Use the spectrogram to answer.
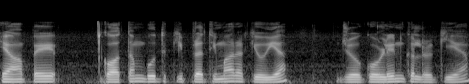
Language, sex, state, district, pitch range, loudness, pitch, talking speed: Hindi, male, Chhattisgarh, Bastar, 115-130 Hz, -19 LUFS, 120 Hz, 165 wpm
